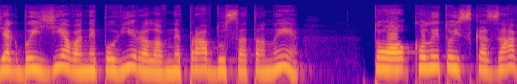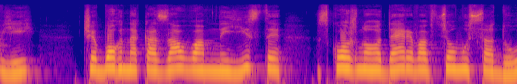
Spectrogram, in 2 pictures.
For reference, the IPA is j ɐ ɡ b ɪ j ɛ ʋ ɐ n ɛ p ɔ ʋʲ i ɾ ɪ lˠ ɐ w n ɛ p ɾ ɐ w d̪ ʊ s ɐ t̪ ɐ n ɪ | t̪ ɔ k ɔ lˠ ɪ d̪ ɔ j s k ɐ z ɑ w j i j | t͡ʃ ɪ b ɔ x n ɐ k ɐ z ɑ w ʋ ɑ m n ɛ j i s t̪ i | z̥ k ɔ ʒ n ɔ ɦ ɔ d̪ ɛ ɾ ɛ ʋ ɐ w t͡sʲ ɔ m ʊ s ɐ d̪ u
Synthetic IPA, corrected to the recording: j ɐ ɡ b ɪ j ɛ ʋ ɐ n ɛ p ɔ ʋʲ i ɾ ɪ lˠ ɐ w n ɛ p ɾ ɑ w d̪ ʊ s ɐ t̪ ɐ n ɪ | t̪ ɔ k ɔ lˠ ɪ t̪ ɔ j s k ɐ z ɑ w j i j | t͡ʃ ɪ b ɔ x n ɐ k ɐ z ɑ w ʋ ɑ m n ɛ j i s t̪ ɪ | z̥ k ɔ ʒ n ɔ ɦ ɔ d̪ ɛ ɾ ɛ ʋ ɐ w t͡sʲ ɔ m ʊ s ɐ d̪ u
